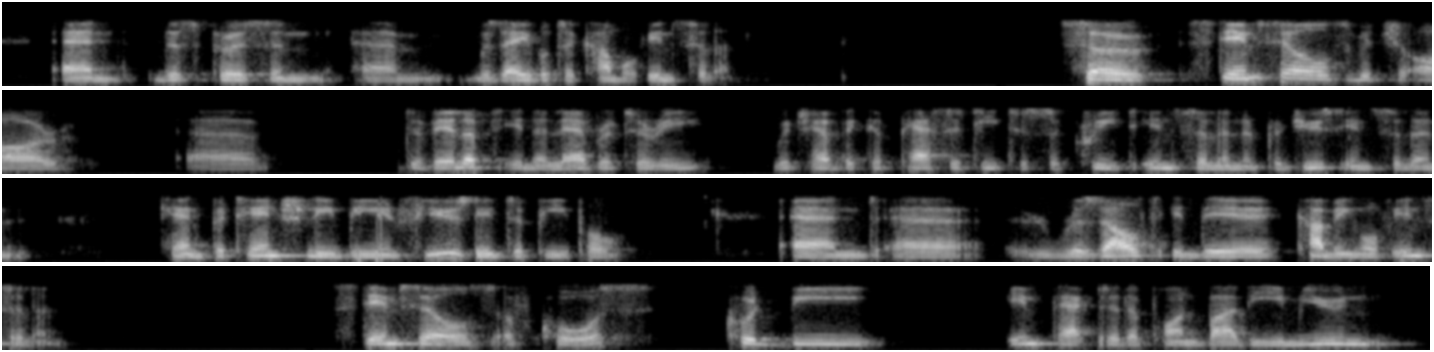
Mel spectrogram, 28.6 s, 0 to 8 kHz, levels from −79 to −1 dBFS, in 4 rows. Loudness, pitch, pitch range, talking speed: -25 LUFS, 105 Hz, 95-115 Hz, 115 wpm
